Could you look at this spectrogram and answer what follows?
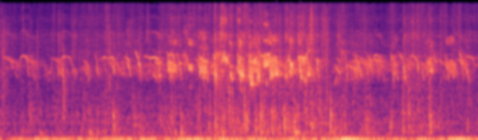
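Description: Italiener bantam and Ancona bantam chicks cheep and cluck steadily close by, with the chirping growing denser in the middle and some soft wing flutters underneath.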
